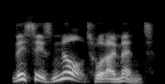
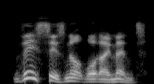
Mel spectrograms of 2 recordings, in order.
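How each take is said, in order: First: Not pressed hard and lifted; stress on not. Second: Said in the usual way. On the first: Shown as a demonstration. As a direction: hit the word not. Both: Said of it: "I can also emphasize words".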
